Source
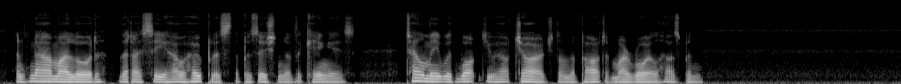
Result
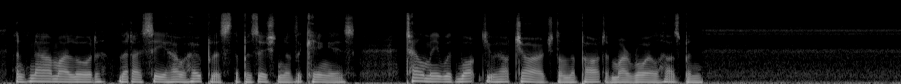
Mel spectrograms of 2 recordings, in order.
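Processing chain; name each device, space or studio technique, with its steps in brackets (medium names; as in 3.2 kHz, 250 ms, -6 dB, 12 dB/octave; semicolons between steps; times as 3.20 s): serial compression, peaks first (compression, threshold -26 dBFS, peak gain reduction 14.5 dB; compression 2:1, threshold -32 dBFS, peak gain reduction 5.5 dB); trim +3.5 dB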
